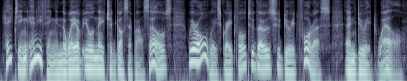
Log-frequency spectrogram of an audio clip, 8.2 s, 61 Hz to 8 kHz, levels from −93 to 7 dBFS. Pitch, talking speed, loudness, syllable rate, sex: 125 Hz, 185 wpm, -17 LUFS, 5.1 syllables/s, male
